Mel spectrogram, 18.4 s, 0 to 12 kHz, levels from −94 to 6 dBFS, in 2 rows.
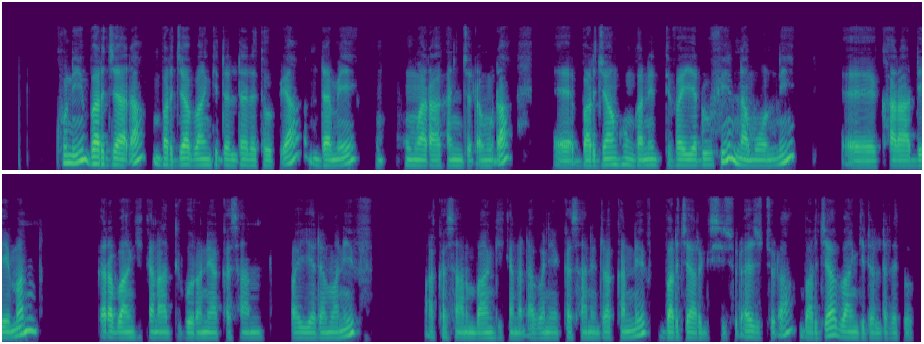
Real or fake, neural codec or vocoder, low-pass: real; none; 7.2 kHz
